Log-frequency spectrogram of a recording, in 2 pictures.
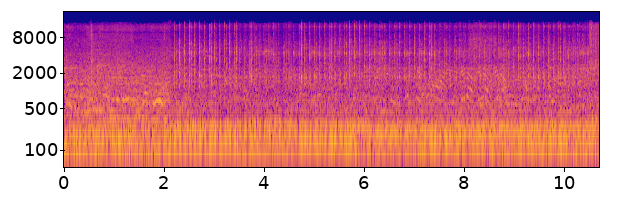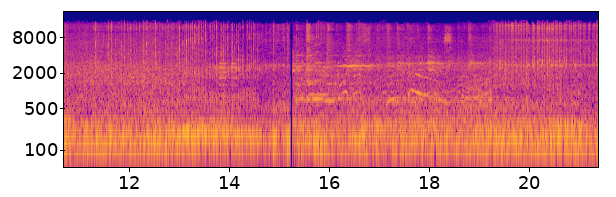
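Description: Motorcycle engines rumble and idle loudly close by.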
